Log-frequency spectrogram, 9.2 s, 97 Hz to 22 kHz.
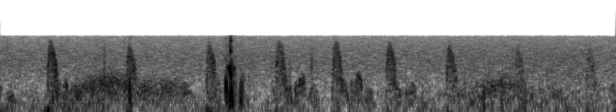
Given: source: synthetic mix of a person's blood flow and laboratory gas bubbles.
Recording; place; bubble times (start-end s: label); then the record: Doppler ultrasound of blood flow; subclavian vein
1.92-1.99 s: bubbles
3.34-3.67 s: bubbles
From the record:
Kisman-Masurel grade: 213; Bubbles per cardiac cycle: several, 3 to 8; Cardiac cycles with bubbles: 1 to 10%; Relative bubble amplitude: loud (0.450 to 0.775); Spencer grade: 1 (occasional bubble signal discernible with the cardiac motion signal, with majority of cardiac periods free of bubbles); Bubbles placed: anywhere in the cardiac cycle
